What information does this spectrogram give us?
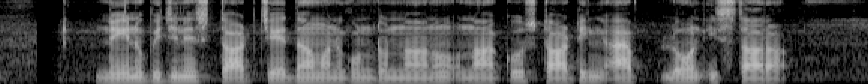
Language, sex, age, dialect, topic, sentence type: Telugu, male, 18-24, Telangana, banking, question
